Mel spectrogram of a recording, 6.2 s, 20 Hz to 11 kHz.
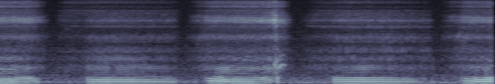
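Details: Adult man snoring: loud, buzzing, rattling snores with each breath, about 20 breaths a minute; heavy snoring.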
